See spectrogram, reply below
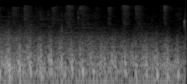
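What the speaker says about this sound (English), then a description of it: "We also have a helicopter in play" Helicopter in a Cold War military video game, a steady rhythmic rotor chop thudding continuously at moderate distance with no pauses.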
